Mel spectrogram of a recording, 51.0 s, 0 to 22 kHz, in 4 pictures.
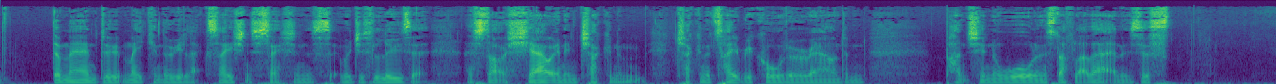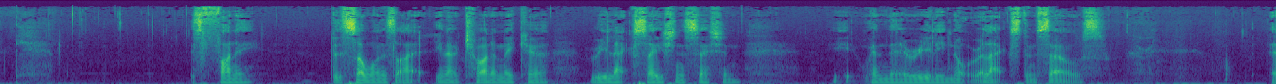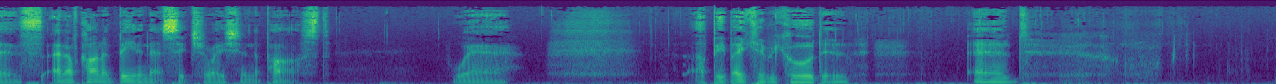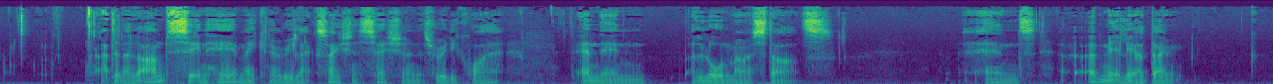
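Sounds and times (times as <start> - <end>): man talking: 0.0 - 8.7, 9.4 - 11.8, 14.6 - 15.4, 16.0 - 20.3, 21.1 - 24.2, 25.4 - 28.9, 30.0 - 30.8, 32.2 - 34.6, 35.2 - 36.7, 38.4 - 46.8, 47.8 - 50.2
person speaking: 0.0 - 8.8, 9.4 - 20.4, 21.0 - 28.9, 29.9 - 46.8, 47.8 - 51.0
man breathing softly: 4.3 - 4.7, 8.7 - 9.4, 12.5 - 13.4, 18.3 - 18.6, 20.2 - 20.9, 24.0 - 24.9, 31.0 - 32.0, 34.2 - 34.8, 35.8 - 37.2, 43.4 - 43.9
mouth clicks: 38.2 - 39.3, 50.2 - 51.0.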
